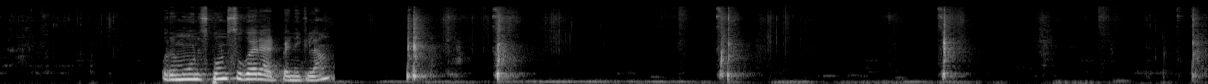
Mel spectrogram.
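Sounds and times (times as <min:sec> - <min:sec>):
kitchen items knocking: 0:03.9 - 0:05.4, 0:09.1 - 0:09.9, 0:11.2 - 0:12.0.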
